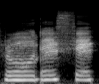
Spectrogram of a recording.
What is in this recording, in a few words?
humanoid portrait female; Stellaris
